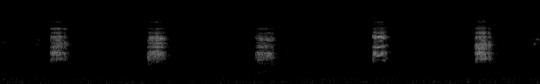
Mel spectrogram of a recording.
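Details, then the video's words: Great blue heron giving five harsh, raspy squawks, each brief and evenly spaced about a second apart, against a quiet low background hiss. "and this is the call of the great blue heron"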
